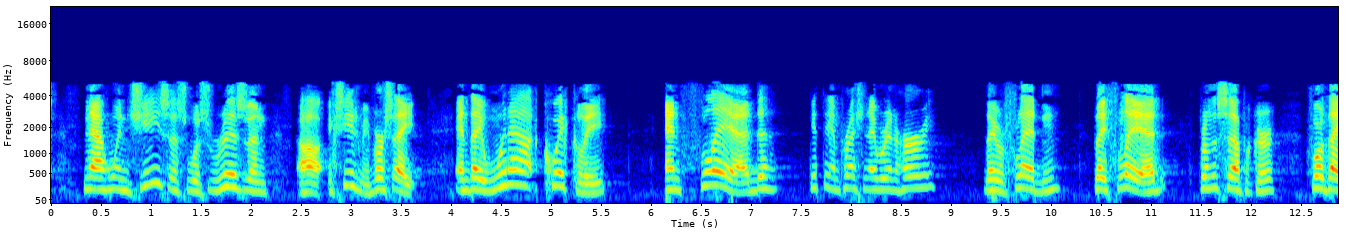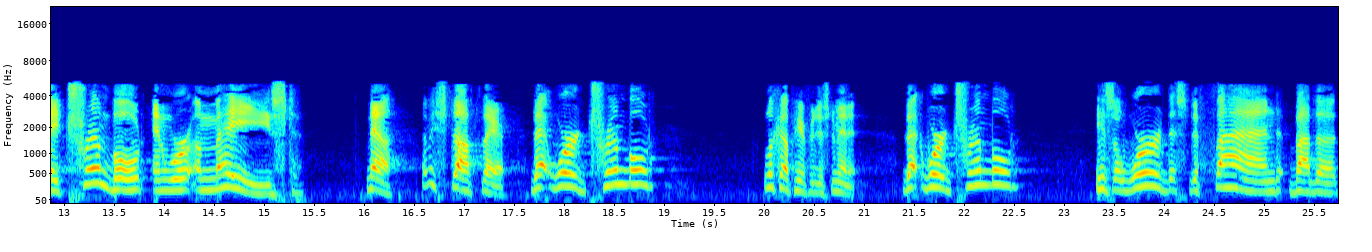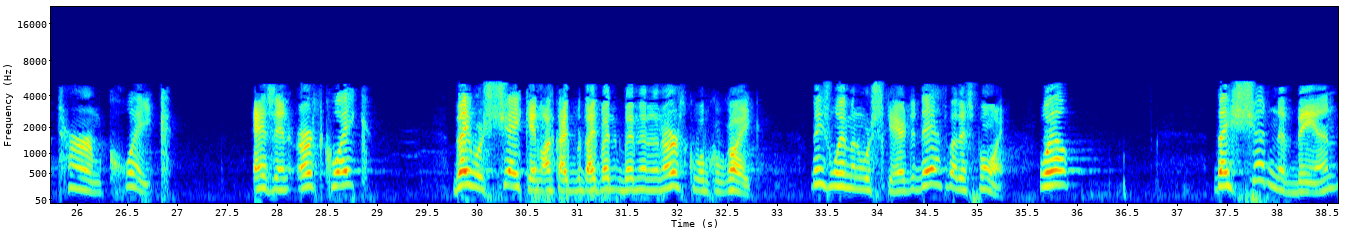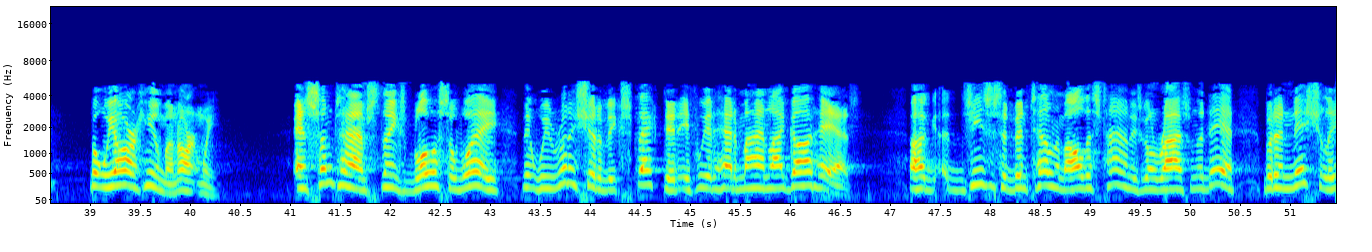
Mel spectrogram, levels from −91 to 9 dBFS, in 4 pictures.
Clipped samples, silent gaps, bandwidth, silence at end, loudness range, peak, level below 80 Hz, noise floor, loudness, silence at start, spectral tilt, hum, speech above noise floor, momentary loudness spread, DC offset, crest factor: under 0.1%; none; 5.4 kHz; 0 s; 5 LU; -2 dBFS; -64 dBFS; -73 dBFS; -25 LUFS; 0.35 s; -5 dB/octave; none; 48 dB; 12 LU; under 0.1%; 24 dB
